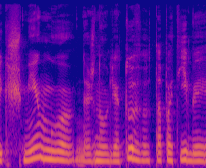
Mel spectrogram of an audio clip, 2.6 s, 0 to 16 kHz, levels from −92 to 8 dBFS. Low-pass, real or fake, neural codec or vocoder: 14.4 kHz; fake; vocoder, 44.1 kHz, 128 mel bands every 256 samples, BigVGAN v2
